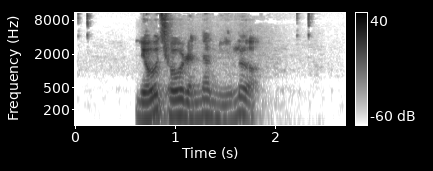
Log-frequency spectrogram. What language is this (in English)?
Chinese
